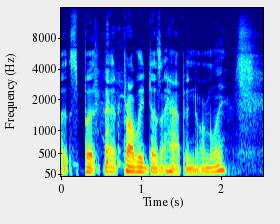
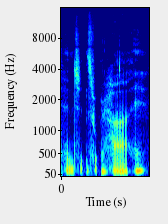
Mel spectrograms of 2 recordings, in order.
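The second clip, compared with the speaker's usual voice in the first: hushed whisper with a questioning lift; giggly prank whisper; 2 semitones higher, 13 dB quieter than usual. Acted. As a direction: whisper it into the mic like a secret. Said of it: "Jay loves it when we whisper into the mic".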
